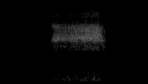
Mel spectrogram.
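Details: Single rasping screech of a barn owl, part of an exchange where the male calls and the female answers, dated 10-1-15; the hoarse, breathy burst lasts about half a second against low steady hum.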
